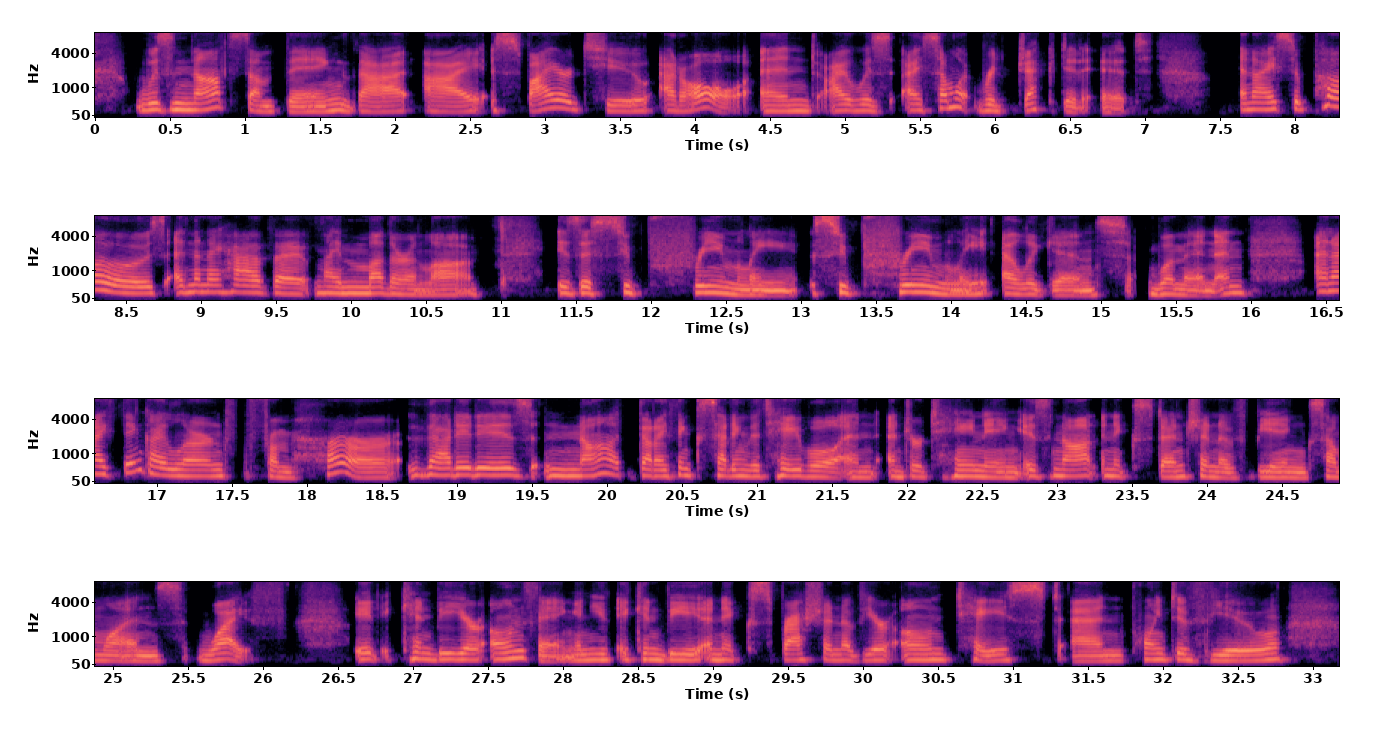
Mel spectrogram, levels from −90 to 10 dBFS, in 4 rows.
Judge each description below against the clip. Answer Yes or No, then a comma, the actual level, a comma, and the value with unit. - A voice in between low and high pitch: Yes, medium, 170 Hz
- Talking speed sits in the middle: Yes, average, 145 wpm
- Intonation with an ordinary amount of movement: Yes, average, 3.5 semitones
